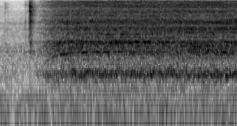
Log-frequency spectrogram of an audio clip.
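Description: Hair dryer switched on close by to dry a sea turtle craft project, rising from a click to a steady loud blowing whir that continues without talk.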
